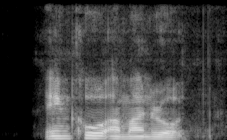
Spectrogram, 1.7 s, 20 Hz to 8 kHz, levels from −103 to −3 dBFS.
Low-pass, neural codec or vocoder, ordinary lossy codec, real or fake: none; codec, 16 kHz, 4.8 kbps, FACodec; none; fake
